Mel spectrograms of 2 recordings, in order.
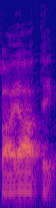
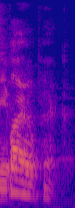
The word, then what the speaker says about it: biopic: I mean, for example, there was a biopic made about, and my apologies to people who think it should be pronounced biopic, but anyway. It's biopic. Well, Because I saw it recently.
